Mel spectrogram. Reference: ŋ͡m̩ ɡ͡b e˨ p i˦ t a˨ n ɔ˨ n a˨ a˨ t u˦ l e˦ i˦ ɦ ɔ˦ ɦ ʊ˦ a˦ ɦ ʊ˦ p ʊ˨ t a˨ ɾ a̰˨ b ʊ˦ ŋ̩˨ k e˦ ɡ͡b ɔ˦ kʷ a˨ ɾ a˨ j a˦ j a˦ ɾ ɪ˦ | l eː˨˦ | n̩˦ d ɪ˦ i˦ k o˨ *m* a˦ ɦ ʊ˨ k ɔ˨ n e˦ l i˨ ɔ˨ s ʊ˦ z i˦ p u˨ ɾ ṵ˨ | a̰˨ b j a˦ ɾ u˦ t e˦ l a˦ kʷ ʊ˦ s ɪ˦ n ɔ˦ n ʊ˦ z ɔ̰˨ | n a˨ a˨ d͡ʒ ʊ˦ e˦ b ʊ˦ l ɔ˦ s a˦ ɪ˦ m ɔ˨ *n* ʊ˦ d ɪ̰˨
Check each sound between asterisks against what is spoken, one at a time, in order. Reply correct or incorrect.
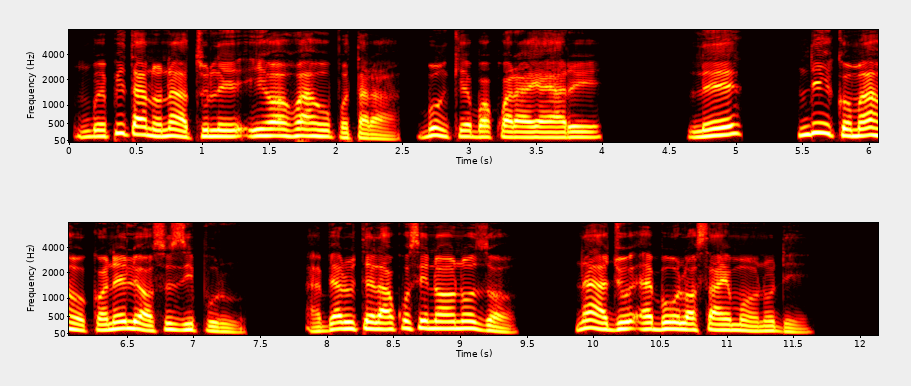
correct, correct

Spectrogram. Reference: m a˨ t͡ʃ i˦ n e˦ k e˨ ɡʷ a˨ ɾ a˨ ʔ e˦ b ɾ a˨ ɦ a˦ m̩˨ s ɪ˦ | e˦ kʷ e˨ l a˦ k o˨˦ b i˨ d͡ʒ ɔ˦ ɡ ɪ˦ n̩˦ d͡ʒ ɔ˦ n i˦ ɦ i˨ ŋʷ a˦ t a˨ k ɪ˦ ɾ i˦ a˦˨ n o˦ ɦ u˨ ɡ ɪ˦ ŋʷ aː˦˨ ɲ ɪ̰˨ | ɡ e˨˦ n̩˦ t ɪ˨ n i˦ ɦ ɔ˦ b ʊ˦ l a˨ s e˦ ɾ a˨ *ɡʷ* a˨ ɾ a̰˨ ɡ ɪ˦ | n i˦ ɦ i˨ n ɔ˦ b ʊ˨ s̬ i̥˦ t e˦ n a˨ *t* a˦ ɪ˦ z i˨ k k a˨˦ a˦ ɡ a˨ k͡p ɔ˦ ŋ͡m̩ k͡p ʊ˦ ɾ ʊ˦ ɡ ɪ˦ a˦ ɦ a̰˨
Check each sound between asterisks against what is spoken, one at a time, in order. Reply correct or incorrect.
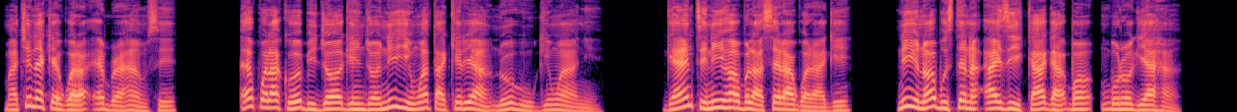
correct, incorrect

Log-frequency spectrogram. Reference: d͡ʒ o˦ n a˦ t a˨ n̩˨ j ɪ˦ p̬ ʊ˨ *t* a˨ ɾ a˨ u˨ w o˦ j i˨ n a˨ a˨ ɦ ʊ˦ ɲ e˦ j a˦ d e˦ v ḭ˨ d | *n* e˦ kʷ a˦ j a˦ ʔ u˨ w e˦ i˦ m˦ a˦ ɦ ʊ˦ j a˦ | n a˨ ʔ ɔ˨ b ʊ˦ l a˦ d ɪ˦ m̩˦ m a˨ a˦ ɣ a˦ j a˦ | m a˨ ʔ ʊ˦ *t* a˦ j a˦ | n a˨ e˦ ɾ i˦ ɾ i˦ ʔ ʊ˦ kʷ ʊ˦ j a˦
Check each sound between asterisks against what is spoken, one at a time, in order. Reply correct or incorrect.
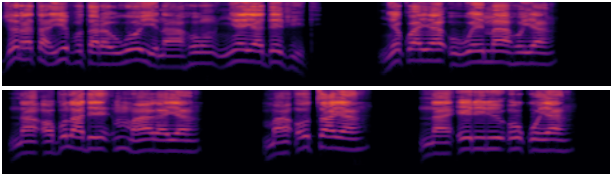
correct, incorrect, correct

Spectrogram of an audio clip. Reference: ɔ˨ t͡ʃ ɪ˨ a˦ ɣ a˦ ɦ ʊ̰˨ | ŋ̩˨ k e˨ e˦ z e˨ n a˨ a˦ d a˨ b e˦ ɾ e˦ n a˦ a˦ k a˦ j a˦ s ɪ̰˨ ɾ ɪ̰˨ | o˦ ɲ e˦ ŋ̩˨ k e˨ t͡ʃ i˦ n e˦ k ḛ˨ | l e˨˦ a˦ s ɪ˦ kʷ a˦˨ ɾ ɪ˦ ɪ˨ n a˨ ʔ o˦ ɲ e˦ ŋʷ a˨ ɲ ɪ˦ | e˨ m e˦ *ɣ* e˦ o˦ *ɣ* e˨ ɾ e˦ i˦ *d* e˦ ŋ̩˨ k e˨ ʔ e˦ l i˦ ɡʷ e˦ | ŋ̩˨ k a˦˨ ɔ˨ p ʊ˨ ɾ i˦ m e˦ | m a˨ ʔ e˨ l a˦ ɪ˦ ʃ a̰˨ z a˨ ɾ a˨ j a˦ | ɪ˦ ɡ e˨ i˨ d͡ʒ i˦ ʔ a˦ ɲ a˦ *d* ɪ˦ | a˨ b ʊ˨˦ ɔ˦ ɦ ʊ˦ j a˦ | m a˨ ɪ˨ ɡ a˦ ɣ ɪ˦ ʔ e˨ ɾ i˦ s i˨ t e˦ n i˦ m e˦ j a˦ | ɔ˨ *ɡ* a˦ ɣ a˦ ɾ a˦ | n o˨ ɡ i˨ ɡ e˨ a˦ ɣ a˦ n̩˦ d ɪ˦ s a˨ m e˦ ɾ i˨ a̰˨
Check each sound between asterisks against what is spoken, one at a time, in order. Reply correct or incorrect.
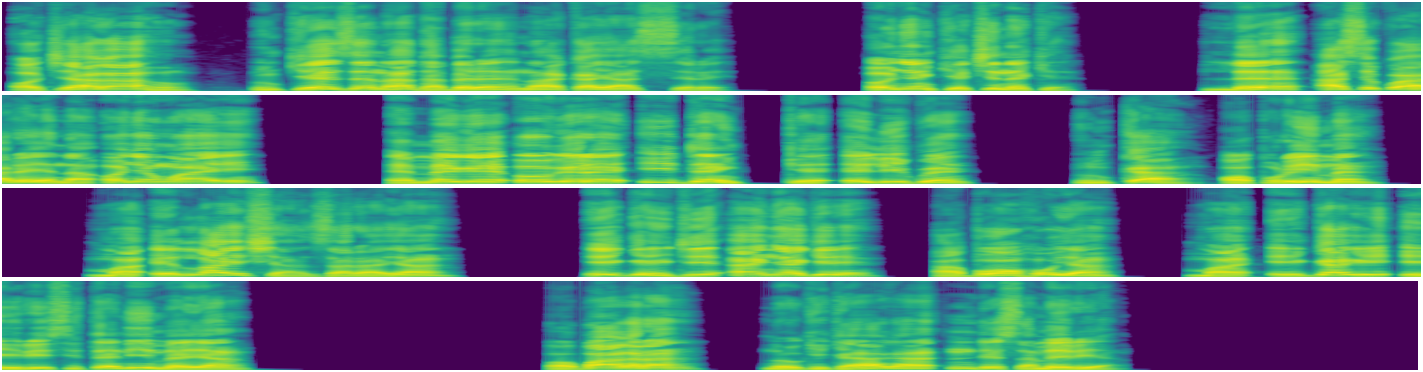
correct, correct, correct, incorrect, incorrect

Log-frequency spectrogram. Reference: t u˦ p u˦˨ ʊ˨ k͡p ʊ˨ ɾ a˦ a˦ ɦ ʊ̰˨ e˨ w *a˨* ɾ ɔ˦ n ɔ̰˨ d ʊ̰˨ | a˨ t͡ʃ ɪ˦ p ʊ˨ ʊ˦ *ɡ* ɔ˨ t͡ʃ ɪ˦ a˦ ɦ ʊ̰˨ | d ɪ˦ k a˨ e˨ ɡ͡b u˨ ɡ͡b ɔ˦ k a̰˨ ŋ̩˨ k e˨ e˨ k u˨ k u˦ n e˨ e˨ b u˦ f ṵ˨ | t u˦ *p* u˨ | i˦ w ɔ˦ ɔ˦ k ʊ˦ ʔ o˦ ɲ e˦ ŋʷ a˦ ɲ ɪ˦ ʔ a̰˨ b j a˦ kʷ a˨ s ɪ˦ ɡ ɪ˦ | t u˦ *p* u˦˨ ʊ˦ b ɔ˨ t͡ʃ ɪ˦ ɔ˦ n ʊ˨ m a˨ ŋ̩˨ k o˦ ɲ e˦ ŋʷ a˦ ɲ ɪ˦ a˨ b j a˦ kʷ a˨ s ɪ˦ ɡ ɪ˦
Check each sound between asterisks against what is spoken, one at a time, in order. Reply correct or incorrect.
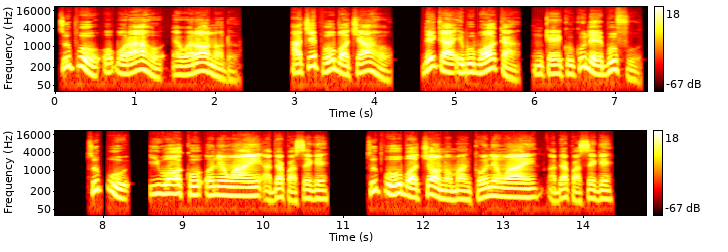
incorrect, incorrect, correct, correct

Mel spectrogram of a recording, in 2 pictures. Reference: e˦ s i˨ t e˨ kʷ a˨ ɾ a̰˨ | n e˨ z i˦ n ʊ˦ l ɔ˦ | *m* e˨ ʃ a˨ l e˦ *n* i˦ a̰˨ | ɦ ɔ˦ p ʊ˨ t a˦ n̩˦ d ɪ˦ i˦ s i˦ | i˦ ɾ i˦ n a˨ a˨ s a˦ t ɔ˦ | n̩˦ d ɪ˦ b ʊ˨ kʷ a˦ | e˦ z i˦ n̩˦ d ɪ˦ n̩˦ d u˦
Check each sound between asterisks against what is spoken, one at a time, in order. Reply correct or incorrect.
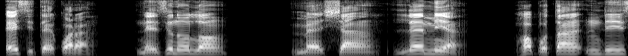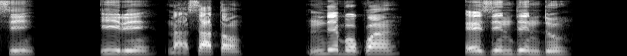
correct, incorrect

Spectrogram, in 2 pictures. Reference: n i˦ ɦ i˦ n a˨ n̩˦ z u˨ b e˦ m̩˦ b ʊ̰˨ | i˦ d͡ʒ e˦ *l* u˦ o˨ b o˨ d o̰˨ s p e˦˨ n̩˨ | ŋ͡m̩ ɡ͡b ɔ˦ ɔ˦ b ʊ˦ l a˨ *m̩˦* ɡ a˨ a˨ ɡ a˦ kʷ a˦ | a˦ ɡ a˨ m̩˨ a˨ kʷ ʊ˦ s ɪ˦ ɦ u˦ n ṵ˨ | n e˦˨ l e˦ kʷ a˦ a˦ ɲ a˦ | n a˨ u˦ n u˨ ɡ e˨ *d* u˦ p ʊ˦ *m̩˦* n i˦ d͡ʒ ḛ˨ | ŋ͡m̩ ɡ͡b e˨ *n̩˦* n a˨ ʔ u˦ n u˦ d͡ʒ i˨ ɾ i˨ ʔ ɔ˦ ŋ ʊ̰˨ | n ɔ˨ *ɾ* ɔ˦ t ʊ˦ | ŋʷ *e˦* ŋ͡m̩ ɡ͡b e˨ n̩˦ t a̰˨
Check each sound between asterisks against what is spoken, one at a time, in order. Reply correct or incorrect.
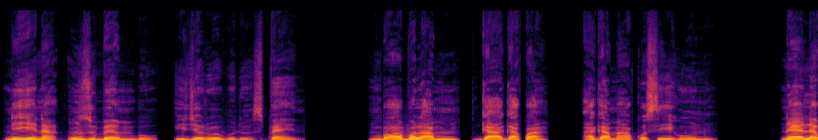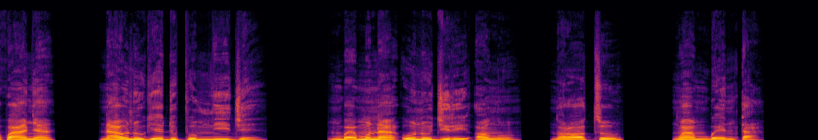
incorrect, correct, correct, correct, incorrect, correct, incorrect

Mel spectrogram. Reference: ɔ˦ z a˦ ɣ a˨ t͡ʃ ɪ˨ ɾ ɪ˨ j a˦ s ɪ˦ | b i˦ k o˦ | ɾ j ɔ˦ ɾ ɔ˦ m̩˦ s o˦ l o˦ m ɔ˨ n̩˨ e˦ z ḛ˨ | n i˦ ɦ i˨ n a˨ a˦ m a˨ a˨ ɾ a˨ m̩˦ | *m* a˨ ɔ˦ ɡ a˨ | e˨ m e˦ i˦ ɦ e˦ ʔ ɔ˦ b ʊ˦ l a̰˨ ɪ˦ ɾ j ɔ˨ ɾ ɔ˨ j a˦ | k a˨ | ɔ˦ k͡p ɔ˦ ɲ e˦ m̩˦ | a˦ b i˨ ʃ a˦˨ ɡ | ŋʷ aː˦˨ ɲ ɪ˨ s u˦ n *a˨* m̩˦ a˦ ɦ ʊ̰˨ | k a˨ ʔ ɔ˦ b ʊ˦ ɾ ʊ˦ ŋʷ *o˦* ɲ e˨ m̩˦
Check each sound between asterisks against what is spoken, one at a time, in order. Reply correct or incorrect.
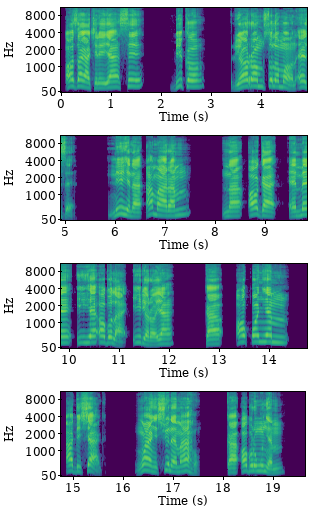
incorrect, incorrect, incorrect

